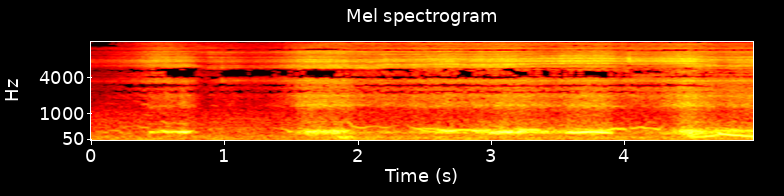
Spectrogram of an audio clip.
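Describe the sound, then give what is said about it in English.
Shallow, gravelly wheezing breaths from a man coughing more than usual, a mass consuming his lungs. A few rasping breaths carry a wavering, reedy wheeze tone, with the longest breath drawn out near the end. No talk. “I'd heard that same wheeze before. A shallow, gravelly breath, speaking to the mass that was consuming his lungs.”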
